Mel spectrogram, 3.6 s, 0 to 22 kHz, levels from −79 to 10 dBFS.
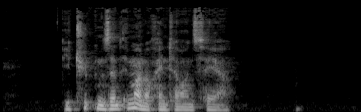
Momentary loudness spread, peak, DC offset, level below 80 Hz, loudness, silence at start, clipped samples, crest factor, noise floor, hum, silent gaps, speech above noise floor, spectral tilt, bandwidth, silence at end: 13 LU; -6 dBFS; under 0.1%; -56 dBFS; -23 LUFS; 0.6 s; under 0.1%; 20 dB; -69 dBFS; none; none; 47 dB; -5 dB/octave; 17 kHz; 1.3 s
